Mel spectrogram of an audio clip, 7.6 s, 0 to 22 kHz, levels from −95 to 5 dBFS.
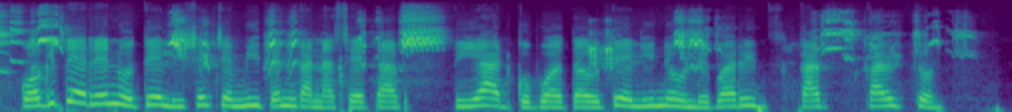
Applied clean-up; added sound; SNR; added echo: neural mask model RNNoise.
